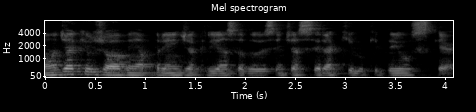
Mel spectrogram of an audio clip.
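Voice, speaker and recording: The man's voice sits at medium pitch and sounds somewhat breathy. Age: 40s. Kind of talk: interview answers. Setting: at the guest's home.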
